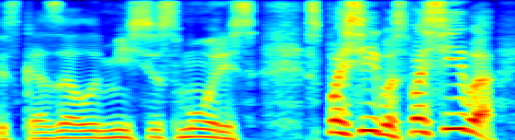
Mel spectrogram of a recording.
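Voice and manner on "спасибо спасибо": put-on high, loud child's cry of thanks; excited high yell; gleeful shout. A narrator's reading. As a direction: shout it like a delighted little girl. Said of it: "закричала мышка".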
